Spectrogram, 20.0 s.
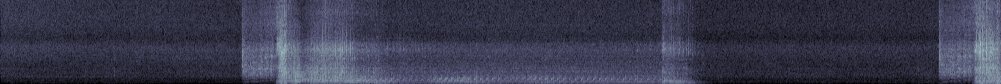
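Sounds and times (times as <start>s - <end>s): car engine starting and idling: 4.8s - 14.1s, 18.8s - 20.0s.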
